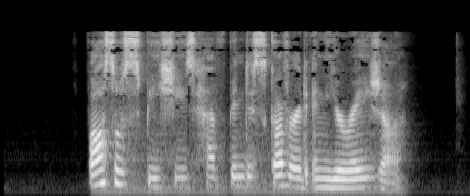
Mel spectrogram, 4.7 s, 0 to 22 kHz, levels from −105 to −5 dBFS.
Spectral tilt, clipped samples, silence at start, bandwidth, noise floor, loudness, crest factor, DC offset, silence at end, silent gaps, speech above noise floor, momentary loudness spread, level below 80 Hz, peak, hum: -1.5 dB/octave; under 0.1%; 0.9 s; 12 kHz; -82 dBFS; -17 LUFS; 18 dB; under 0.1%; 0.7 s; none; 64 dB; 10 LU; -58 dBFS; -2 dBFS; none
